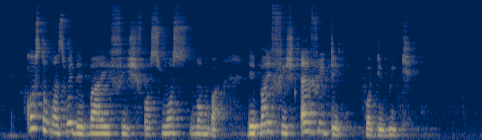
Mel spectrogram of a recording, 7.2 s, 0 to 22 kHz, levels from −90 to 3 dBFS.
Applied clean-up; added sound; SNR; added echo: none; none; none; reverberation time 0.5 s.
